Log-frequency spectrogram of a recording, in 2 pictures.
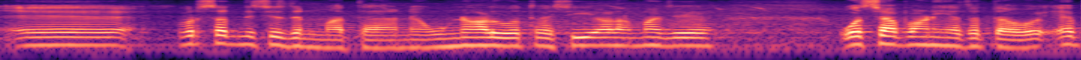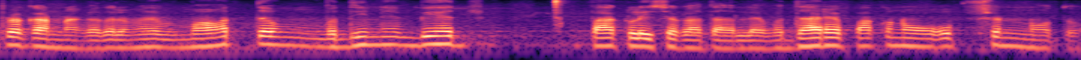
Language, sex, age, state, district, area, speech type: Gujarati, male, 30-45, Gujarat, Rajkot, rural, spontaneous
